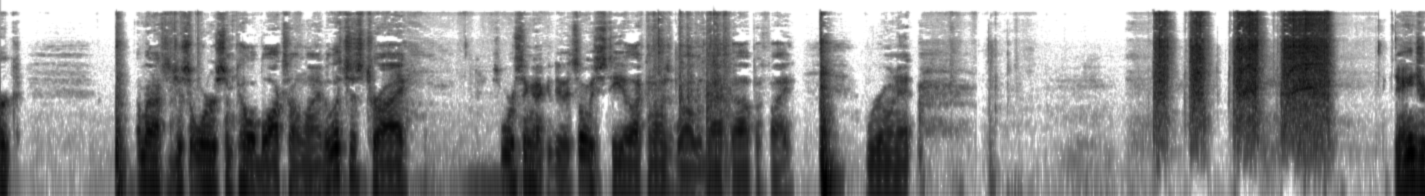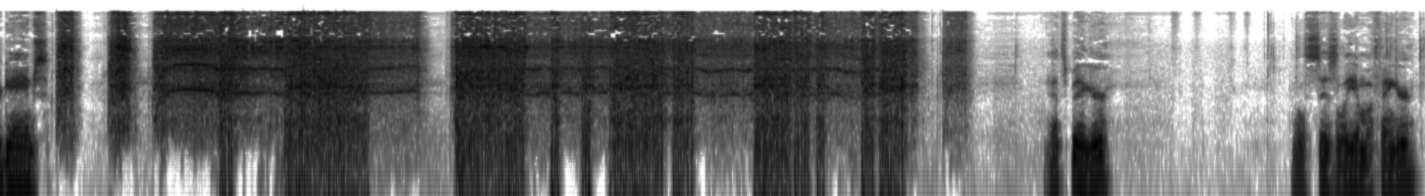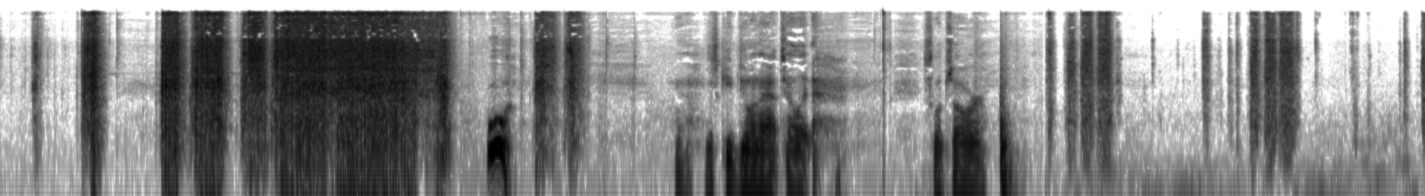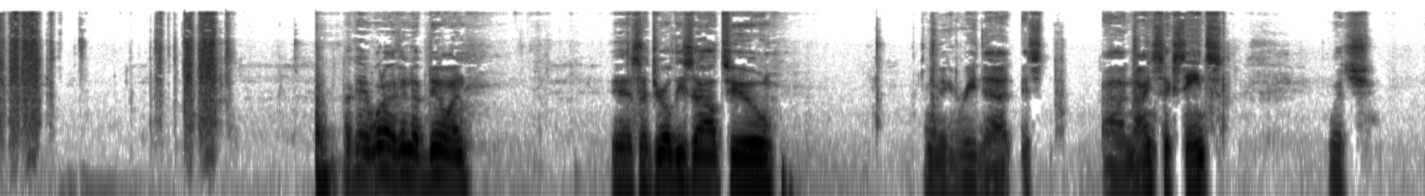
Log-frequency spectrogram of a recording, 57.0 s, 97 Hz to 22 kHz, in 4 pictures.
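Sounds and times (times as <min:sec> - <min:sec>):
impact driver drilling steel: 0:11.5 - 0:13.4, 0:14.8 - 0:24.0, 0:29.3 - 0:33.1, 0:33.8 - 0:34.4, 0:39.0 - 0:39.7, 0:41.0 - 0:41.5, 0:42.7 - 0:43.3, 0:44.5 - 0:45.0.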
